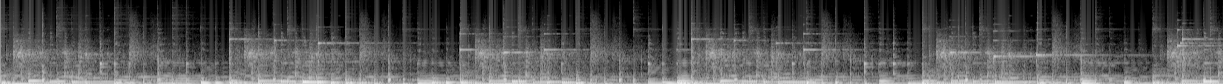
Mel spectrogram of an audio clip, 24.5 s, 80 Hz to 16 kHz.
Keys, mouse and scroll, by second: 2.0 right click, 5.1-5.6 drag, 8.5 click, 11.1 click, 12.8 Right, 16.0 Left, 16.7 BackSpace, 20.5 click.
